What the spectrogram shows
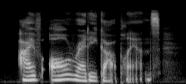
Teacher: Notice how the stress is on already.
